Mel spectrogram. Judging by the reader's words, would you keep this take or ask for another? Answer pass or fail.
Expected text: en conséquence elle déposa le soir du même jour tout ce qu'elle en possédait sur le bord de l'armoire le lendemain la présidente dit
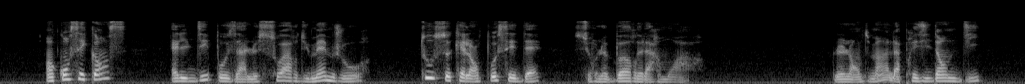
pass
